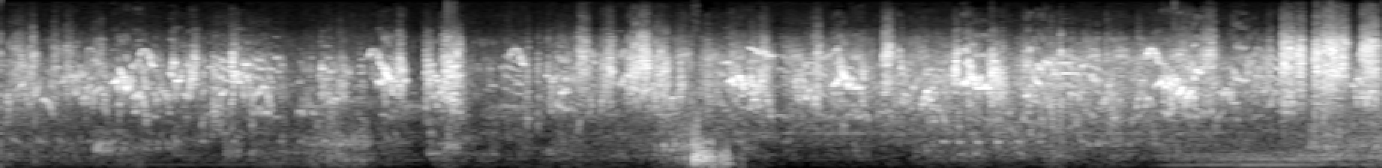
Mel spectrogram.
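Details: Budgerigars chirping in a colony setup, dense high chatter and squawks throughout, with a low thump midway and a low hum near the end.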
